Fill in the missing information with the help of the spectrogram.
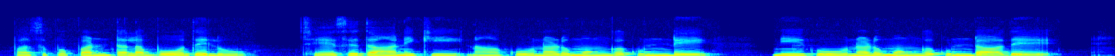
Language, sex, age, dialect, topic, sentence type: Telugu, female, 18-24, Southern, agriculture, statement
